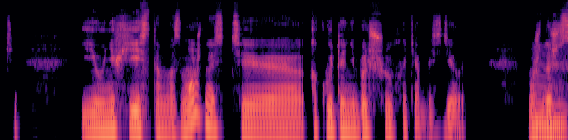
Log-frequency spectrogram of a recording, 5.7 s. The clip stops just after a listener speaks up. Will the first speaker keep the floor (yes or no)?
yes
